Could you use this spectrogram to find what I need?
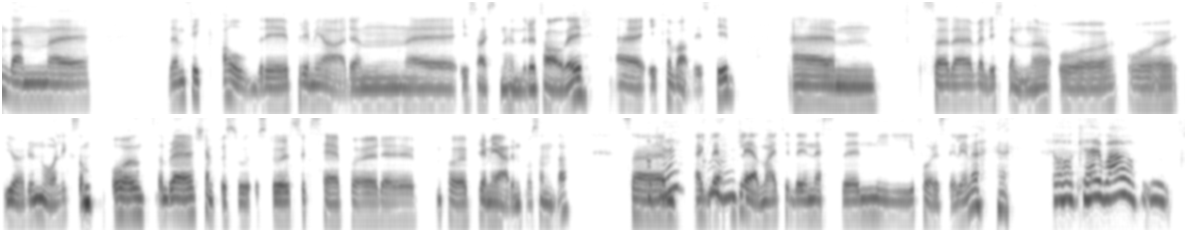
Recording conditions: video call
